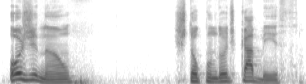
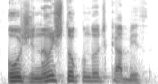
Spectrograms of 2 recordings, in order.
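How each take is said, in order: First: There is a pause after 'não'. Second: There is no pause after 'não'. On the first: Not today, because the speaker has a headache. "com vírgula" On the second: Today the speaker has no headache. "sem vírgula"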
